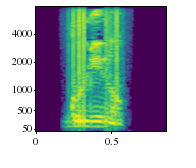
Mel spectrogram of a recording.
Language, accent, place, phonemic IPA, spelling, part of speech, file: French, France, Lyon, /ɡu.ly.mɑ̃/, goulûment, adverb, LL-Q150 (fra)-goulûment.wav
- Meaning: alternative form of goulument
